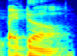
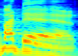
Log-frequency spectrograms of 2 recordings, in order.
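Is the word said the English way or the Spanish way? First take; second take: English; Spanish. First: It is said the English way, like 'pedal'. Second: It is read as spelled, like 'pah-del'. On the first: This is how English speakers say it. "in English ya, itu jadi pedal" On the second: The name comes from Spanish. "harusnya padel"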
